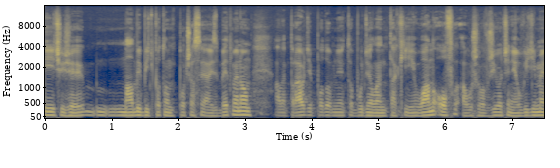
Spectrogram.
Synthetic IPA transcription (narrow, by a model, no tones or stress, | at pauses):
iːt͡ʃiʒɛmalbibicpɔt̪ɔmpɔt͡ʃasɛajzbɛt̪mɛnɔm | alɛpɾaʊɟɛpɔd̪ɔbɲɛt̪ɔbuɟɛlɛnt̪akʰiːwanɔfauʒɦɔvʒiʋɔcɛɲɛuʋiɟiːmɛ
